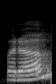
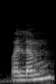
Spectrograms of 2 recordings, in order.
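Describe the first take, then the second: First: Said in the usual way. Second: पलम with an L sound in place of the R. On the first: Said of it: "पलम". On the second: Real, not acted.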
